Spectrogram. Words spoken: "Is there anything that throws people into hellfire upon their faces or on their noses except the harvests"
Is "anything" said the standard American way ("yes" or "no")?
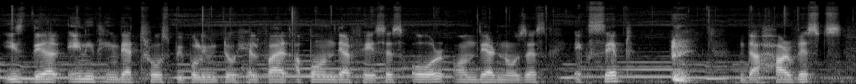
no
